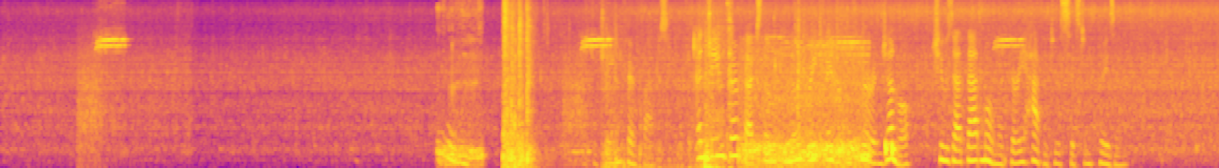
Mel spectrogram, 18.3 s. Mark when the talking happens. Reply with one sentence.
You can hear the talking from 8.8 to 16.9 s.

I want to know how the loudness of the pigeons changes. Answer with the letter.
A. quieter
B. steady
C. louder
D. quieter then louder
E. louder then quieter
D.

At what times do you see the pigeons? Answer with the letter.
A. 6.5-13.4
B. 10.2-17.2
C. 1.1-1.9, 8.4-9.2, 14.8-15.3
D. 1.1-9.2
A.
